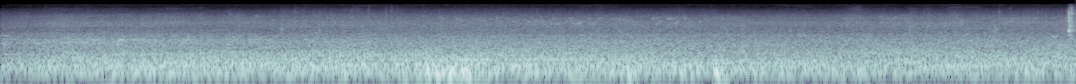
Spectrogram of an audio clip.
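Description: Wind rushing and buffeting on the microphone outdoors, a steady noise with small gusts.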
